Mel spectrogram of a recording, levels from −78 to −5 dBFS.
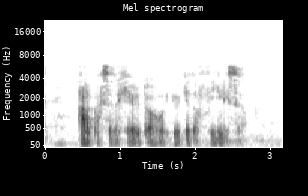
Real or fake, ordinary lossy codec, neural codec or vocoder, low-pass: real; MP3, 24 kbps; none; 7.2 kHz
